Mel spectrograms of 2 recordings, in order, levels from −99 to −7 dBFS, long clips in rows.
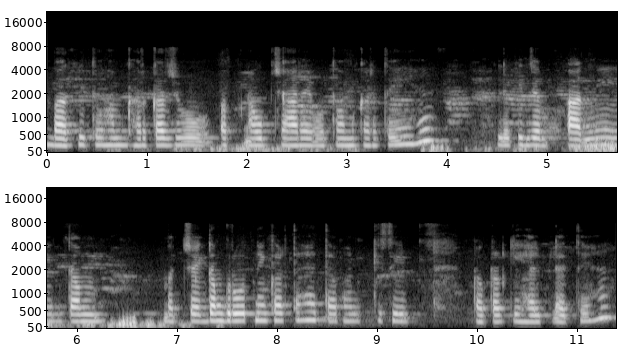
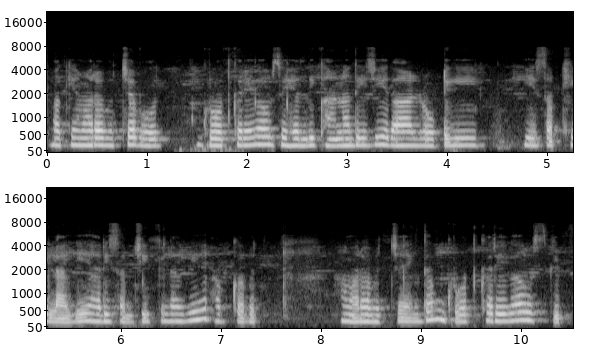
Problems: constant background noise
